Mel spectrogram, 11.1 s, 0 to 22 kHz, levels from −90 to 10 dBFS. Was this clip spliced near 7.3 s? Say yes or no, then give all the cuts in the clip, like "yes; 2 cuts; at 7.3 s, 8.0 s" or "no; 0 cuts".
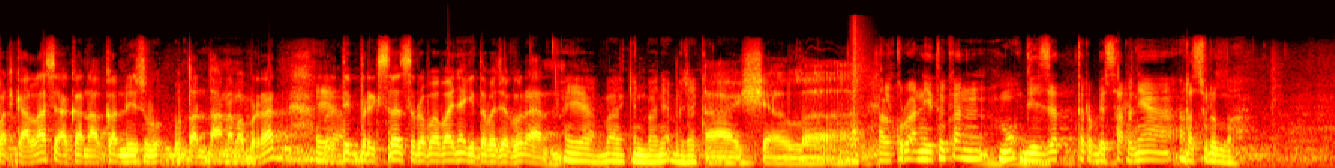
yes; 1 cut; at 7.3 s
